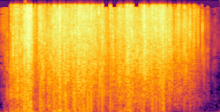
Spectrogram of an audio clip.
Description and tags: A sheet of paper is scrunched up into a ball in this sound recording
